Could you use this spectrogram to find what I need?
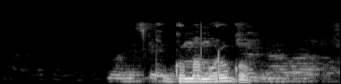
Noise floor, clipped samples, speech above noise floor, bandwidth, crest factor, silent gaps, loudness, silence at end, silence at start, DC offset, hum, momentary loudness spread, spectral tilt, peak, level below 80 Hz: -69 dBFS; under 0.1%; 55 dB; 7.4 kHz; 16 dB; none; -14 LUFS; 0.2 s; 1.1 s; under 0.1%; none; 21 LU; -9 dB/octave; -2 dBFS; -50 dBFS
